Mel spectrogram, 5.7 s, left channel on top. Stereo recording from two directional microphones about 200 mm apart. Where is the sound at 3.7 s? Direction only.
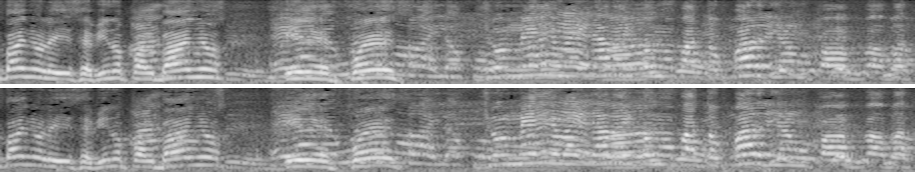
25° right (ahead or behind).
